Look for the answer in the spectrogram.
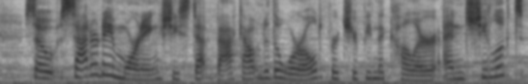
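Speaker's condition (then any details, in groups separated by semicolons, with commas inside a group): No condition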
